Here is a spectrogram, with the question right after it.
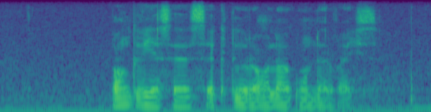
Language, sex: Afrikaans, male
